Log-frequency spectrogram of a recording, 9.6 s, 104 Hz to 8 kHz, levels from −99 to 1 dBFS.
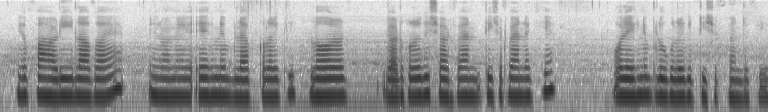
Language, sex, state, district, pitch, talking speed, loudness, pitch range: Hindi, female, Uttar Pradesh, Muzaffarnagar, 190 Hz, 175 wpm, -25 LUFS, 190-195 Hz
